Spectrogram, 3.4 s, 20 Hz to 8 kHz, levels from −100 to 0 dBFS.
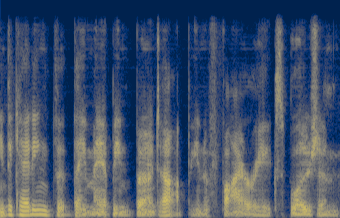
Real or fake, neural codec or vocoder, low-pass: fake; vocoder, 22.05 kHz, 80 mel bands, HiFi-GAN; 7.2 kHz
